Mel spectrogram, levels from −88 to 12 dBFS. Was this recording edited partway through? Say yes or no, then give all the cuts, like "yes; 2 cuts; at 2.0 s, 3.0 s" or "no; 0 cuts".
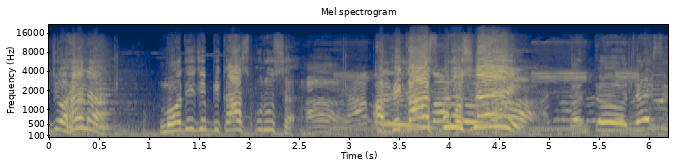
no; 0 cuts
